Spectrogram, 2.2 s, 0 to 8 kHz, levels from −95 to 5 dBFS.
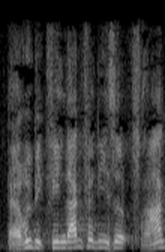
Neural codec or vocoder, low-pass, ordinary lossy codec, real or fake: none; 7.2 kHz; AAC, 32 kbps; real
